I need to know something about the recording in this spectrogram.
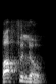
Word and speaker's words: buffalo: Where's the stress? Stress is on the first syllable.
